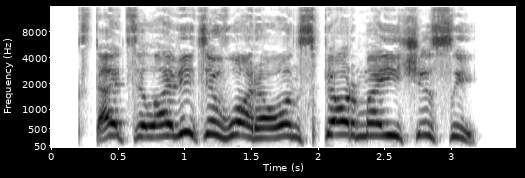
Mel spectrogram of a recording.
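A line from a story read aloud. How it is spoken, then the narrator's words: Sobbing. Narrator (Russian): разрыдался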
